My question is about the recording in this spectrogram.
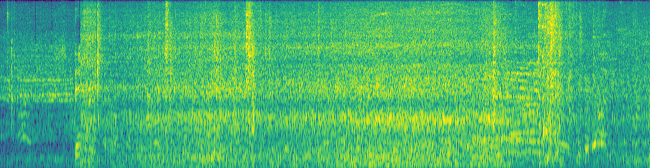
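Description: A motor vehicle's engine running steadily under load, with rough noise. It cuts in abruptly about a second and a half in and gives way to voices near the end.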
